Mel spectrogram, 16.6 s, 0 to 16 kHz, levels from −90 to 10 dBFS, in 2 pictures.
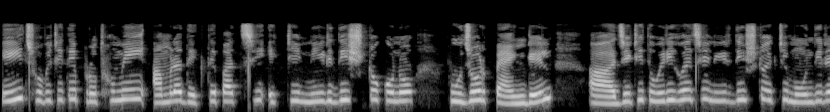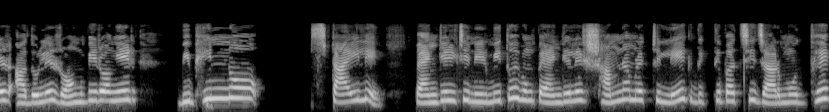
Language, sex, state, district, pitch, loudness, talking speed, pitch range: Bengali, female, West Bengal, North 24 Parganas, 275 Hz, -16 LUFS, 135 wpm, 240-295 Hz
